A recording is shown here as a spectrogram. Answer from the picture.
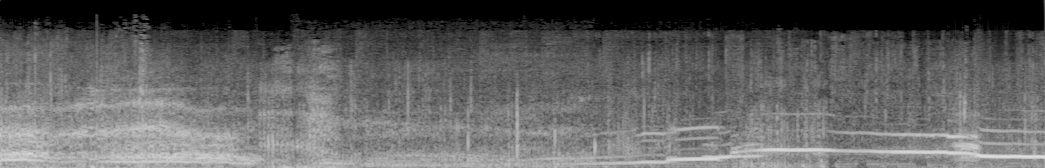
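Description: Werewolf growl and howl: a deep, rough growl for the first couple of seconds, then a low call that climbs in steps and, about seven seconds in, settles into a long, held howl.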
